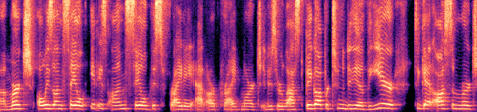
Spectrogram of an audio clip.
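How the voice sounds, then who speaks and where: A woman talks at a fairly quick pace in a high pitch. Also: ordinary pitch variation, hardly any pauses, very clean recording, silent background. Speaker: school parent association leader. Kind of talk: meeting presentation. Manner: fast.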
